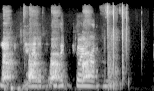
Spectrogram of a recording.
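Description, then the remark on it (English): A dog that has just been given DayQuil barks loudly, four full-throated barks in a steady rhythm, followed by a few brief clattering clicks before falling quiet. “just gave his dog Dayquil.”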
